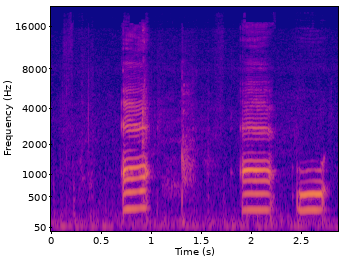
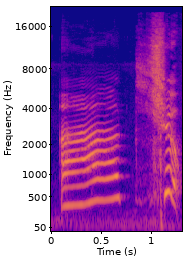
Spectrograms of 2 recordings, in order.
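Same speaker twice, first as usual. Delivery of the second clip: sneeze; 5 semitones higher, 6 dB louder than usual. Acted. Acting a sneeze from the book.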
